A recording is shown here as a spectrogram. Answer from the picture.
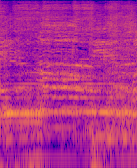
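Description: Christian worship song sung by a group of amplified voices, a woman leading and other singers joining, over keyboard accompaniment with a steady low beat.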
